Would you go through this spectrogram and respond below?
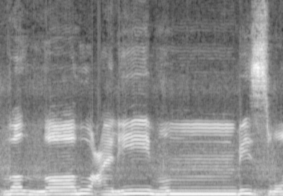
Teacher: لفظ اللہ کو ہم نے پر پڑھنا ہے کیونکہ لفظ اللہ سے پیچھے زبر ہے.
